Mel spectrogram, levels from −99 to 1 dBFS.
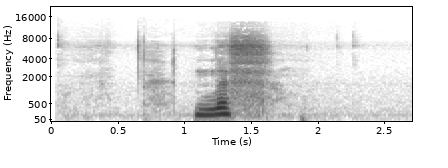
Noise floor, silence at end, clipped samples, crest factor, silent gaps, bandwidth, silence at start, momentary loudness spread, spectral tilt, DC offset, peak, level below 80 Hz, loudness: -70 dBFS; 1.1 s; under 0.1%; 20 dB; none; 11.5 kHz; 1.05 s; 26 LU; -4.5 dB/octave; under 0.1%; -14 dBFS; -68 dBFS; -27 LUFS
